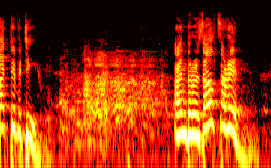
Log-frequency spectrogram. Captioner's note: attendees laughing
